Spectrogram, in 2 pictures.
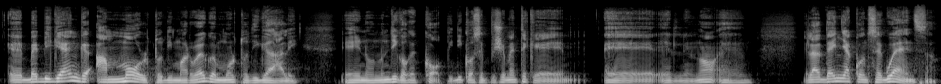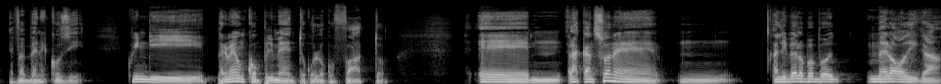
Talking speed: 145 wpm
